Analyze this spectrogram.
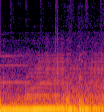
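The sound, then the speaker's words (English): A car drives along a road on a smooth ride, heard from inside as a steady low rumble with no talk. “Talking to myself here in the car. Just realizing it's been a pretty smooth ride up here.”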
